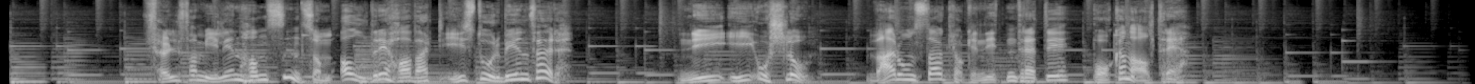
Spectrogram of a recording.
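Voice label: Norwegian promo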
